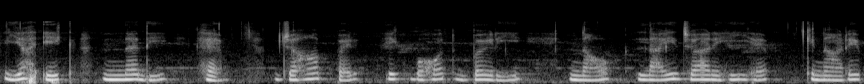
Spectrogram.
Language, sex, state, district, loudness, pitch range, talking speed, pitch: Hindi, female, Bihar, West Champaran, -17 LUFS, 210-240 Hz, 105 wpm, 220 Hz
